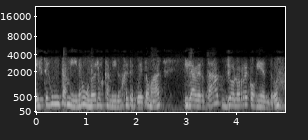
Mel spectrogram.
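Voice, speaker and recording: A woman with a Caribbean Colombian accent speaks at a fairly quick pace in a medium pitch, with ordinary pitch variation and very even loudness, over noticeable background noise. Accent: Colombian Caribbean (costeño). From Colombian Caribbean coast, Cartagena. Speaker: entrepreneur and author. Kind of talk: radio interview.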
